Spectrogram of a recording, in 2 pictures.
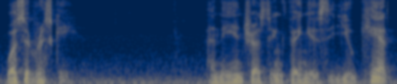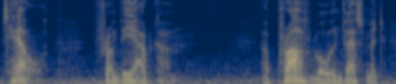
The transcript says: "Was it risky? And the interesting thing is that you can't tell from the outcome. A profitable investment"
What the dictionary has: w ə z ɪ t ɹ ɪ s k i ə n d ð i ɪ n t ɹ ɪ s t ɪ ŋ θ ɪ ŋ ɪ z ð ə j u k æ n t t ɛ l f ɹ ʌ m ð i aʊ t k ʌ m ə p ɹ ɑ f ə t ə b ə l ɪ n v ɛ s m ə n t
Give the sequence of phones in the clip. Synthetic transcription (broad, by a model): w ə z ɪ t ɹ ɪ s k i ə n ð i ɪ n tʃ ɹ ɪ s t ɪ ŋ θ ɪ ŋ ɪ z ð ə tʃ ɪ k æ n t t ɛ l f ɹ ʌ m ð i aʊ t k ʌ m ə p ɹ ɑ f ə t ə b l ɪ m v ɛ s m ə n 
